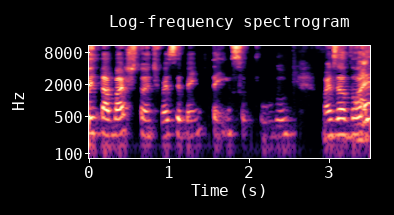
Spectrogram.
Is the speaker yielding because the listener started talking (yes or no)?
no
